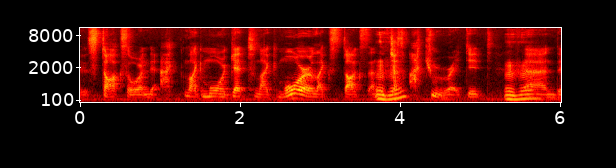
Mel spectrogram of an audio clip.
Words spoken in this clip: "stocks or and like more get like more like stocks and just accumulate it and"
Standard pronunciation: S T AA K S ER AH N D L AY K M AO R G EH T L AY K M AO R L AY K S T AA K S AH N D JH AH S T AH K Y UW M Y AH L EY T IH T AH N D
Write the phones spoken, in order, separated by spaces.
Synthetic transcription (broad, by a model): S T AA K S ER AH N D L AY K M AO R G EH T L AY K M AO R L AY K S T AA K S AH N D JH AH S T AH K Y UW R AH IH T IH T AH N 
